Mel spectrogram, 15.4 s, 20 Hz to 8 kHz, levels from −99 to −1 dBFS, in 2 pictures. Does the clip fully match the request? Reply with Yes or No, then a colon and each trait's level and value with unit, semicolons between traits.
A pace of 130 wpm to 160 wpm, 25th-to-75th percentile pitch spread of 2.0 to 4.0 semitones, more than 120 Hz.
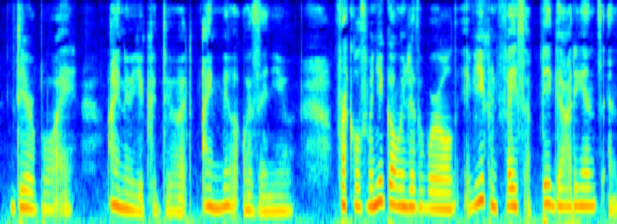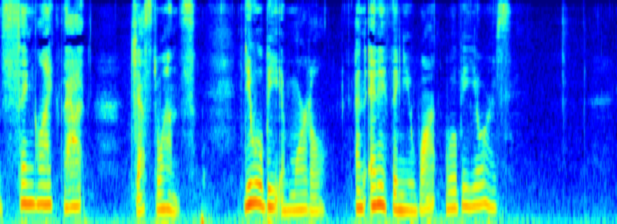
No: average, 175 wpm; average, 3.7 semitones; medium, 185 Hz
